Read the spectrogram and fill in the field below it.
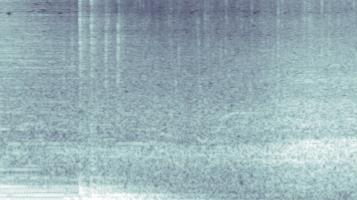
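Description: A band plays loud music.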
